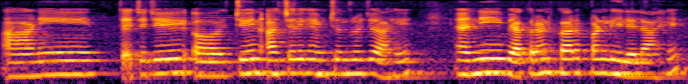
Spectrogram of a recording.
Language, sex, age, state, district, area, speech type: Marathi, female, 18-30, Maharashtra, Akola, urban, spontaneous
